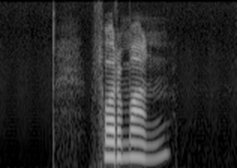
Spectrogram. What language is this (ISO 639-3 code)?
nor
